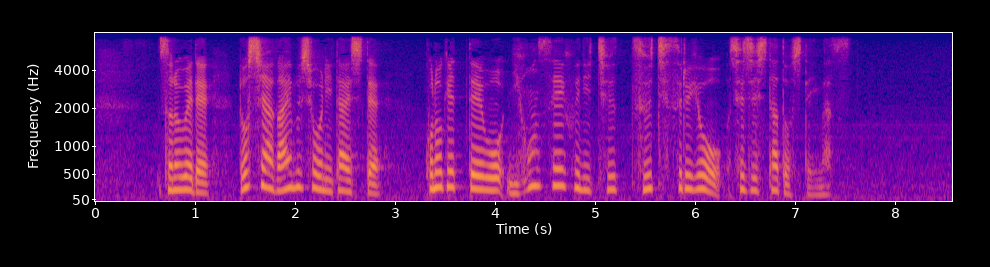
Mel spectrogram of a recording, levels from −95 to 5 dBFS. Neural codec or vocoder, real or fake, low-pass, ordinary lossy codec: none; real; 7.2 kHz; none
